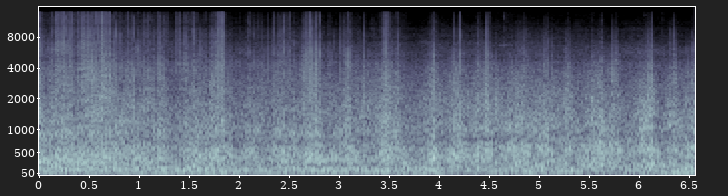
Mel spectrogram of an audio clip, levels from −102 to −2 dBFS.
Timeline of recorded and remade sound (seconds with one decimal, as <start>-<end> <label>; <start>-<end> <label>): 0.0-6.6 recorded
